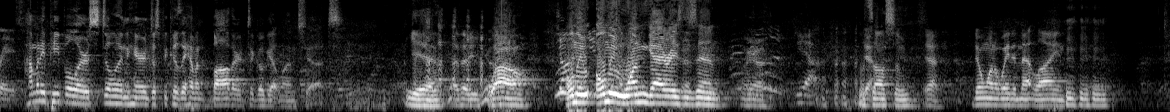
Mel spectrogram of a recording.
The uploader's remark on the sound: Live from ng-conf 2015! Live from ng-conf 2015!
